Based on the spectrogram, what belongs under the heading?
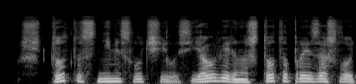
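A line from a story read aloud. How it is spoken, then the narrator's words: Quiet answer. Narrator (Russian): тихо ответила София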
